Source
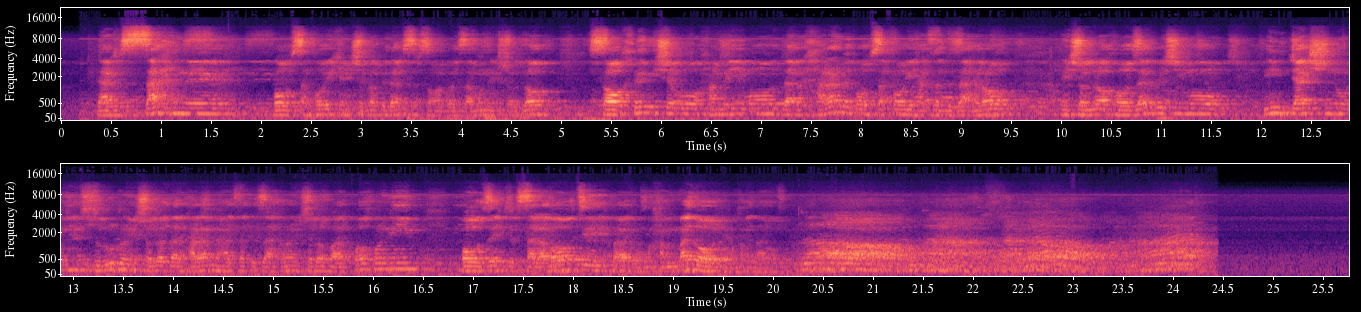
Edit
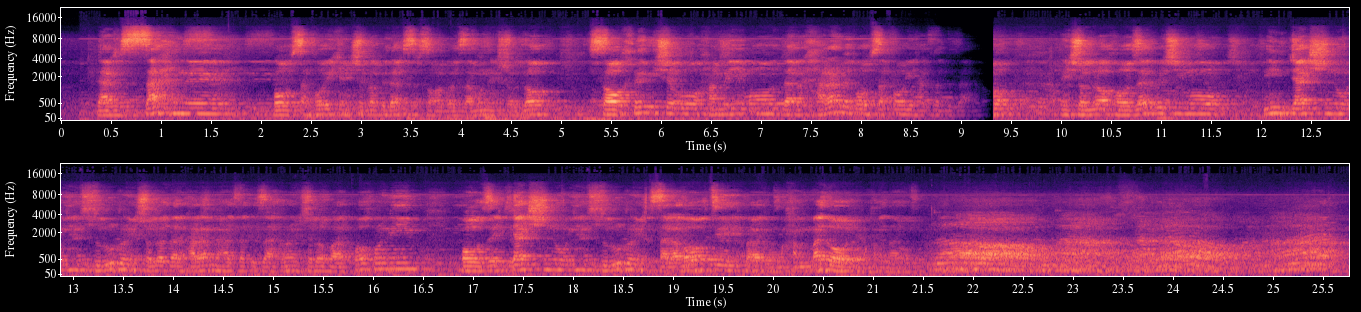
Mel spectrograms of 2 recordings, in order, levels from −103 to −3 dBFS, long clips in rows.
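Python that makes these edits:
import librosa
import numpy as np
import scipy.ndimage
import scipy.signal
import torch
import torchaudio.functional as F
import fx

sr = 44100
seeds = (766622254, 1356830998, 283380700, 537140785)

y = fx.studio_fade_out(x, sr, start_s=7.93, length_s=1.39)
y = fx.edit(y, sr, fx.duplicate(start_s=12.33, length_s=1.33, to_s=17.4), tone=tone)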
